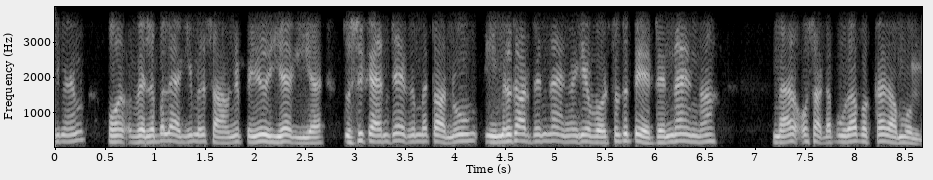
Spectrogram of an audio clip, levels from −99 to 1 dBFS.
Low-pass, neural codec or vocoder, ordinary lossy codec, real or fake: 3.6 kHz; vocoder, 44.1 kHz, 80 mel bands, Vocos; Opus, 24 kbps; fake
